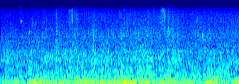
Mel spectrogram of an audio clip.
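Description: Steady rain falls on a driveway, making a dense, continuous hiss over a low rumble. The sound is unbroken and there are no voices.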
